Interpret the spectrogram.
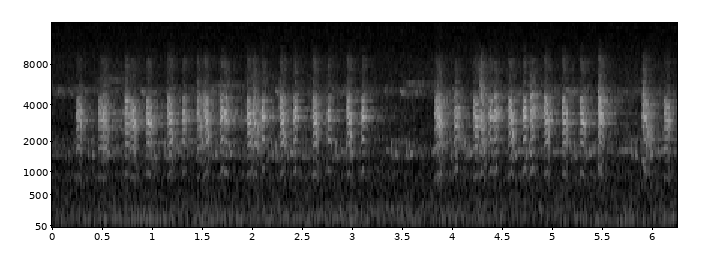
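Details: Ochraceous Bulbul in Thailand giving bursts of scratchy, chattering notes at a quick, uneven pace. A short pause near the middle separates two bursts.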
